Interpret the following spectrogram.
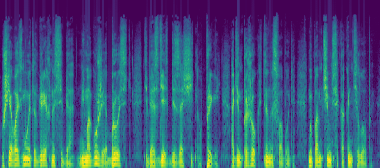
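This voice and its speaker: A man voicing a stern but kindly middle-aged doctor who speaks gravely and earnestly, in an audiobook. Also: sits low, fast talker, few pauses, no echo, studio quality. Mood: urgent. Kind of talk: audiobook character voice.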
